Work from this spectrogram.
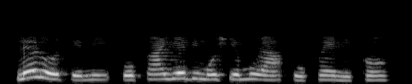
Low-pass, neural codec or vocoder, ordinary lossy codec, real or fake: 3.6 kHz; none; MP3, 16 kbps; real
